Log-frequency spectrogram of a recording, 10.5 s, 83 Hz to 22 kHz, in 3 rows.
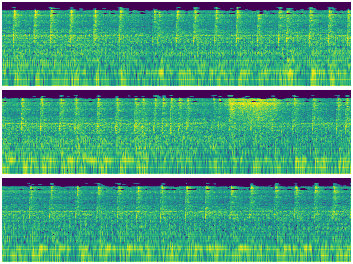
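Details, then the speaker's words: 1977 Evinrude 35 hp two-cylinder two-stroke outboard, ignition timing set manually, first start on fuel-filled carb: even, rapid popping at a steady idle with no misses or surging; starts, runs, holds a good idle, not yet tested under load. "but the fact that it starts it runs it holds a good Idol mostly you can't really tell how an engine's running until it's under load"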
